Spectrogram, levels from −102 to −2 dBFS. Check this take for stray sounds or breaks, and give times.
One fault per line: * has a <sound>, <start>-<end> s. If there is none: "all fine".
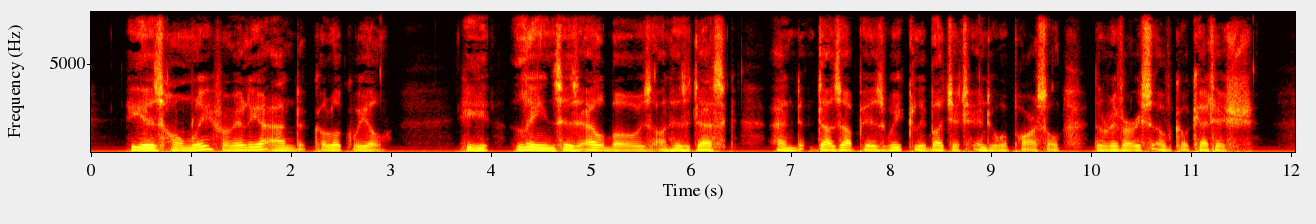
all fine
